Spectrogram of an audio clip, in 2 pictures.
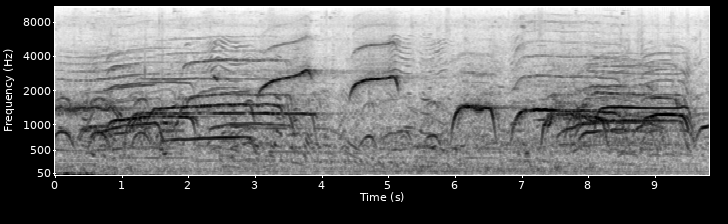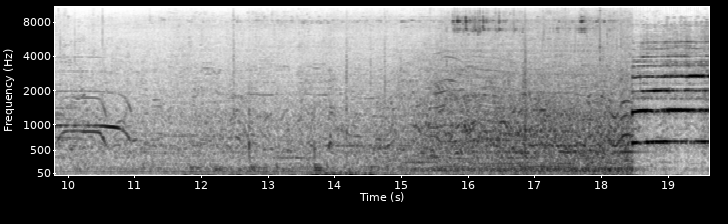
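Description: Music with a gliding, wavering melody plays through outdoor loudspeakers.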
